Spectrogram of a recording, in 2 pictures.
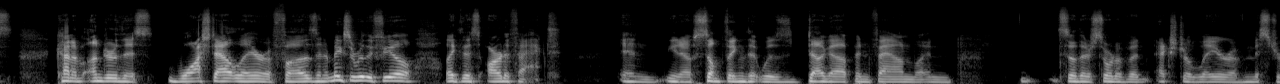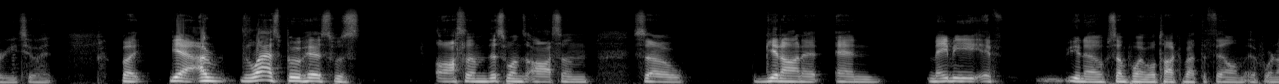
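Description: Nothing goes wrong anywhere in this speech recording, so there's no technical fault to point out at any moment.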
